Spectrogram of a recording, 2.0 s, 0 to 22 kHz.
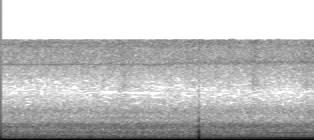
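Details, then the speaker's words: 1965 Packard Bell RPC46 solid-state AM/FM console stereo with power on: steady low hum with faint buzz at all volume levels, caused by failed main filter capacitors and small electrolytics; fixed by recapping the amplifier. "but but it does work it's just got a hum in the background that's all"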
